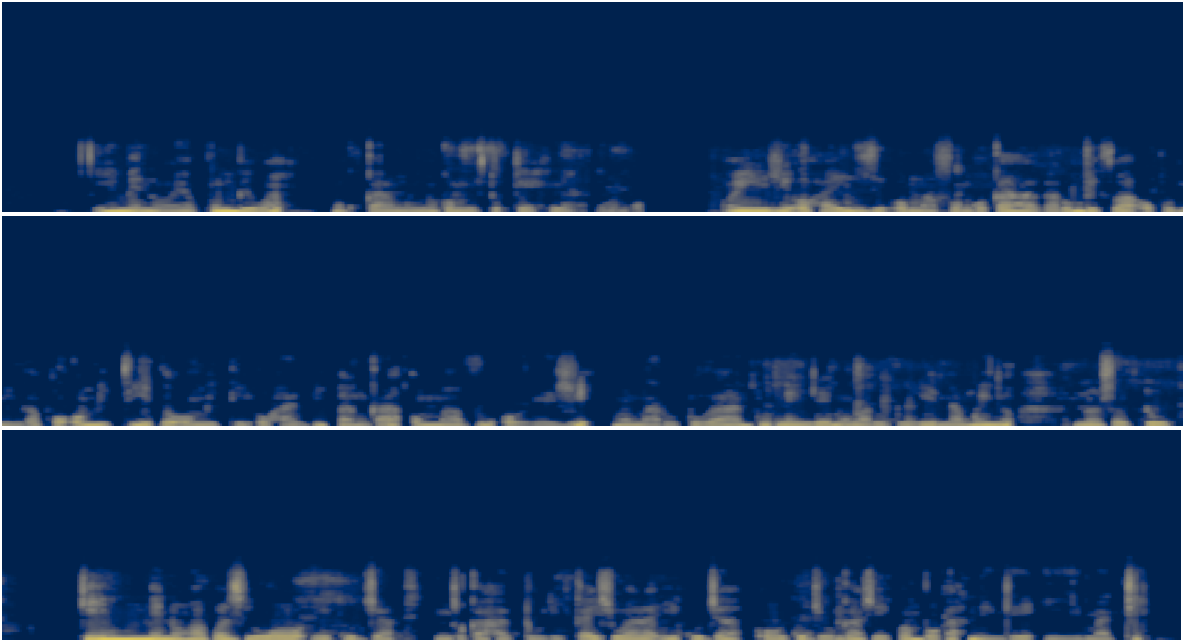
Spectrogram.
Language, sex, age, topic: Oshiwambo, female, 25-35, agriculture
